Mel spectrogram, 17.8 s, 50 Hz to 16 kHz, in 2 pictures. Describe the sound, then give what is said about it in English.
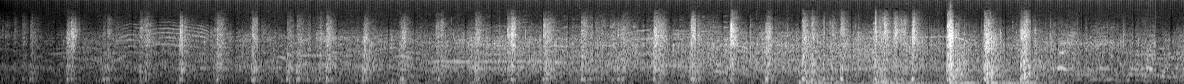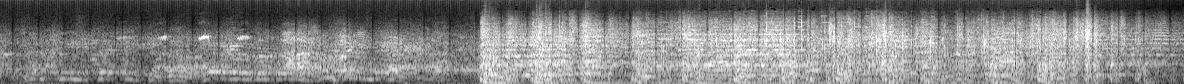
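A 1967 recording of a redesigned university marching band's debut performance, noisy and hissy, with a run of evenly spaced percussive hits, then a louder, full passage that holds to the end. “That was the sound of the revised band's debut performance under Thrakil in 1967.”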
